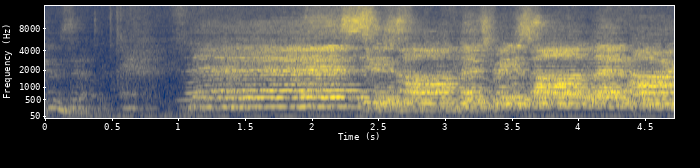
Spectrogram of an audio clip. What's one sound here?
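A women's choir begins singing in harmony.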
